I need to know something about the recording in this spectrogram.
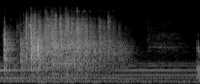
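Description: Wooden chess pieces clattering across a wooden desktop as they are swept off the board, a dense rattle that fades out after about a second.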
